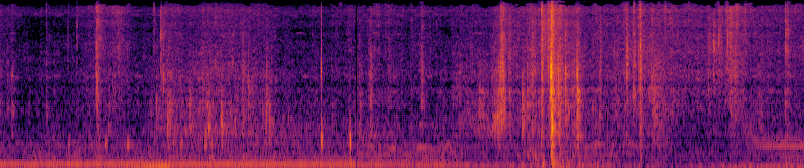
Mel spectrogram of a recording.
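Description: Dry twigs and brush crackling and snapping in irregular clicks, the sharpest snap about four seconds in, over a steady low hum that stops a little before halfway.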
